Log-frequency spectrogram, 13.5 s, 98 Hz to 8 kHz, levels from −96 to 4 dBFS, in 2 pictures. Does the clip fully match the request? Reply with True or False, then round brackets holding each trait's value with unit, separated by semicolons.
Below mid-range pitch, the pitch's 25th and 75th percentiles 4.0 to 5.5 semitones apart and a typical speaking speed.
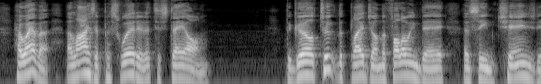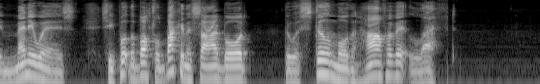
True (125 Hz; 4.6 semitones; 175 wpm)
